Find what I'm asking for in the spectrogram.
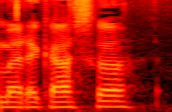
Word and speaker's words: Madagascar: we had a huge revival, you know, a campaign in Madagascar, evangelism.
